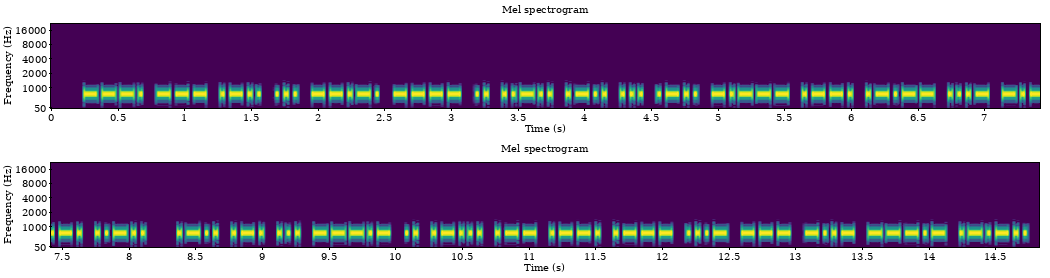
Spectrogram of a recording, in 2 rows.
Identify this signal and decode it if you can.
Morse code (Japanese Wabun code), heard as a keyed tone, about 36 wpm, 700 Hz. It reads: ソレカラシゴトカラカエツテクルト カナラズオヤツヲクレマス」
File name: kawa / Morse sample / kamyu 130 cpm 700 Hz Crispy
